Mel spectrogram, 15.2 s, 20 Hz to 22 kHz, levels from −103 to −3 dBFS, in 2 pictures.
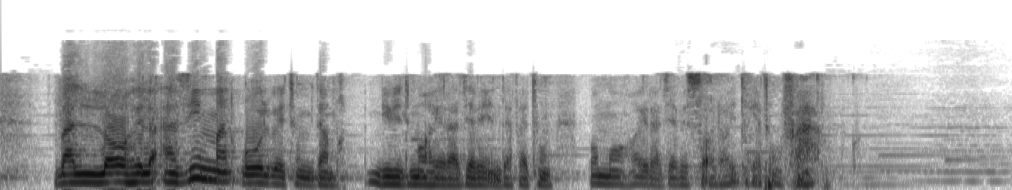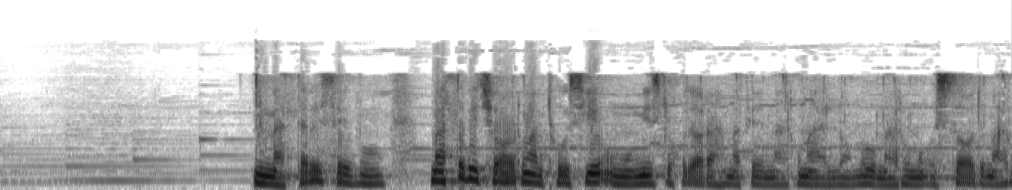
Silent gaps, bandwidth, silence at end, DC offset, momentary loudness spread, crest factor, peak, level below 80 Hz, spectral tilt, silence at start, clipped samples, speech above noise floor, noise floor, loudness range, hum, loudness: none; 10 kHz; 0 s; under 0.1%; 12 LU; 14 dB; -4 dBFS; -50 dBFS; -7.5 dB/octave; 0 s; under 0.1%; 36 dB; -54 dBFS; 11 LU; none; -19 LUFS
